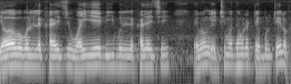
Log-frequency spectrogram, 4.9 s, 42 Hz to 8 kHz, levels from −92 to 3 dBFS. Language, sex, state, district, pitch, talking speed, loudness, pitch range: Odia, male, Odisha, Malkangiri, 130 Hz, 160 wpm, -20 LUFS, 125-135 Hz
